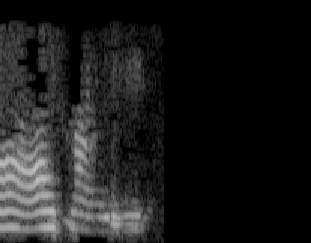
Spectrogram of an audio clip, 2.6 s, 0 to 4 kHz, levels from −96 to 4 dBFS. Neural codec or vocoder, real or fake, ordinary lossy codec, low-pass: none; real; MP3, 16 kbps; 3.6 kHz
